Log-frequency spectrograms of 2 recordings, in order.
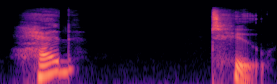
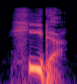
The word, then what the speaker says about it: head to: Let me say it slowly for you, then fast. Slow. Head to. Fast. Hida. The consonant sound at the end links right into the preposition. Train your ears to listen for these smooth sound blocks instead of searching for isolated words.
